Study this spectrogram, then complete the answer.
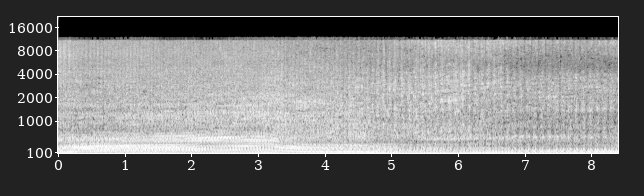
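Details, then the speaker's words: Truck with a deep V8 labouring unevenly under load, pitch sagging and surging; owner says it has been running rough, spark plugs were checked, and suspects it isn't getting enough fuel, unconfirmed. "But the truck has been running a little rough. When we pulled out the Tahoe, you might have heard it. The truck just sounds like it's not happy."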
